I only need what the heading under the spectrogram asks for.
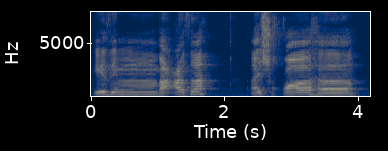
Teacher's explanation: شین ساکن ہے، قاف پر کھڑی زبر ہے، اسے بھی ایک الف کی مقدار کھینچ کر پڑھا جائے گا، یہاں پر الف مد ہے، اسے بھی ایک الف کی مقدار کھینچ کر پڑھا جائے گا۔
